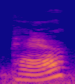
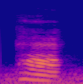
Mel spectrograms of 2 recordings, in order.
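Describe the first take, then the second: First: The name is said with an R sound. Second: The name is said without an R sound. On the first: The speaker calls it wrong. "nggak ada R-nya, bukan park" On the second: The speaker calls it right. "tapi park"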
